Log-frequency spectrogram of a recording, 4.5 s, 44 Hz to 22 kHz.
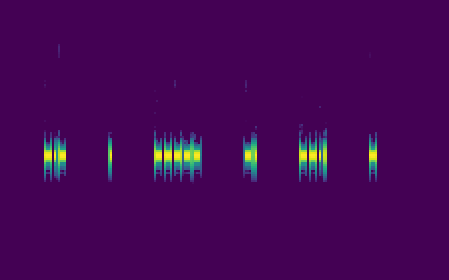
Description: Morse code, heard as a keyed tone, about 49 wpm, spaced as for 17 wpm, 700 Hz. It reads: KE0NZT
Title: USA Call Signs - 6 Characters - 6x Character Spacing - 50wpm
